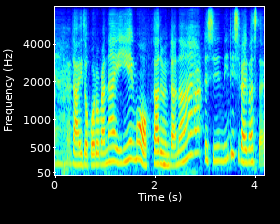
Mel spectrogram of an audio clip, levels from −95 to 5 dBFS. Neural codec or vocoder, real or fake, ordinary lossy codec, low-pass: codec, 16 kHz, 0.3 kbps, FocalCodec; fake; none; none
